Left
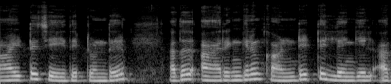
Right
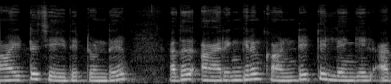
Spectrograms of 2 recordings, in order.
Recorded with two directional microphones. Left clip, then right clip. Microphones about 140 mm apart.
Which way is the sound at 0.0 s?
30° left (ahead or behind).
